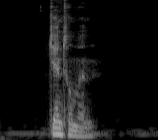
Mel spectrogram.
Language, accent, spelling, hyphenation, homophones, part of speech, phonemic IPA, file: English, Australia, gentleman, gentle‧man, gentlemen, noun, /ˈd͡ʒɛn.təl.mən/, En-au-gentleman.ogg
- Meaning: 1. Any well-bred, well-mannered, or charming man 2. Any man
